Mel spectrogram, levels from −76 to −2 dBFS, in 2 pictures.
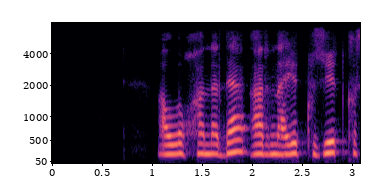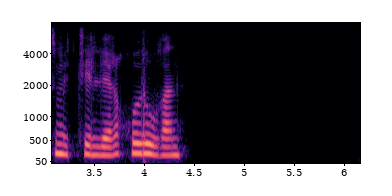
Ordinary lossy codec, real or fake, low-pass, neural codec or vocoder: Opus, 32 kbps; fake; 7.2 kHz; codec, 16 kHz, 0.8 kbps, ZipCodec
